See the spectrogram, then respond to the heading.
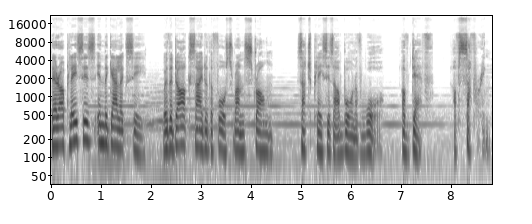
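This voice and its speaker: An imperious old female Sith master from a video game. She preaches with slow, theatrical scorn and bitter authority, over music. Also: very deep voice, steady tone. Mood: scornful, intense. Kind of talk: dramatic video game monologue. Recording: music behind.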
